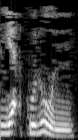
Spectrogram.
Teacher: قرأ ورش عن نافع بإبدال الهمز الساكن حرف مد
